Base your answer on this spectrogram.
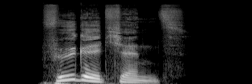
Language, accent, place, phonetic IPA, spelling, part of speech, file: German, Germany, Berlin, [ˈføːɡl̩çəns], Vögelchens, noun, De-Vögelchens.ogg
- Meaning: genitive singular of Vögelchen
